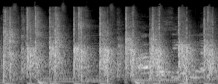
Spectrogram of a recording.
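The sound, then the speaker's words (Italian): Loud, steady applause for a town's mayor on Radio Dinamo, with rhythmic bursts of clapping, overlaid by a low murmur of voices throughout. “Allora, un applauso a questo sindaco!”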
